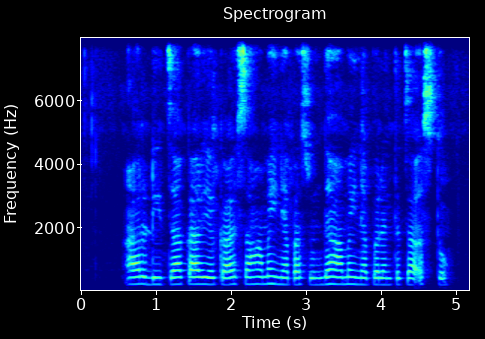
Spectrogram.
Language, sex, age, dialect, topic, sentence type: Marathi, female, 18-24, Northern Konkan, banking, statement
